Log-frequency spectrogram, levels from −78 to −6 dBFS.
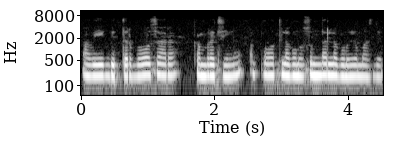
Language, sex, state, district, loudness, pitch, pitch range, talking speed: Garhwali, female, Uttarakhand, Tehri Garhwal, -14 LUFS, 190 Hz, 185-200 Hz, 185 wpm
